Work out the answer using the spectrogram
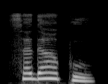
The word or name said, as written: ಸುತಪ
